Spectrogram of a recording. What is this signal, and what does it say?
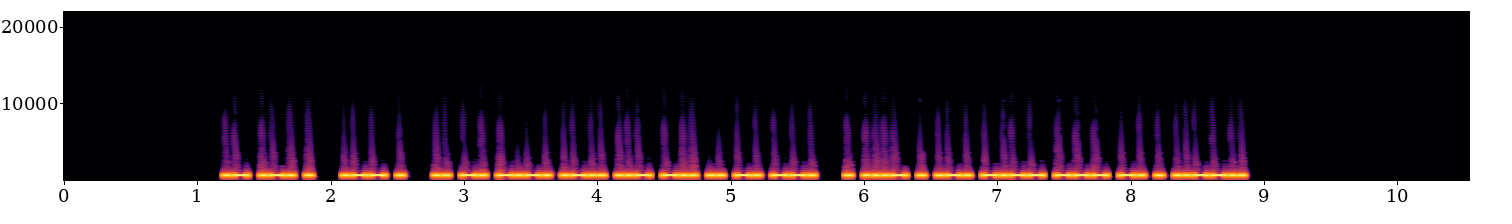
Morse code, heard as a keyed tone, about 36 wpm, 700 Hz. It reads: ARE WE INCLUDING EVERYONE?
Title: Sentences from Top 1000 Words - Review Part 4 - 35wpm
